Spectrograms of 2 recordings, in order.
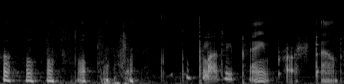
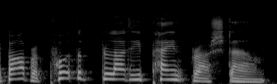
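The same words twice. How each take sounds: First: Slow, hushed whisper of the order; whispered repeat. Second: Higher posh English scolding, lightly imitated; mock a posh art teacher telling her off. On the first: Retold or imitated. Repeating the teacher's posh order to viewers, slow whisper. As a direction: breathe the line slowly as an amused aside. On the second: Posh teacher scolding Barbara to put the brush down, mock stern. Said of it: "She's quite posh".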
